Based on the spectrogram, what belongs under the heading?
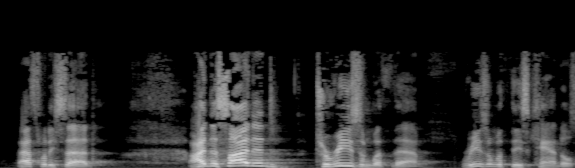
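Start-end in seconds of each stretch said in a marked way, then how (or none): none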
